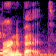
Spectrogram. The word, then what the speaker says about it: Barnabet: Is that how you pronounce her name? Barnbet. Barnabet, maybe? Barnabet, yes. Barnabet.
